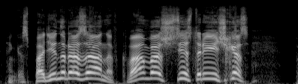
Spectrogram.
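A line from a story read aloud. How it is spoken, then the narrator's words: Shout. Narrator (Russian): крикнул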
